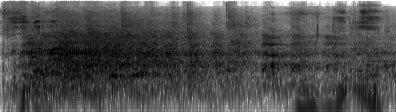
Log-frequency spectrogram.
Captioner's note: all laughing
